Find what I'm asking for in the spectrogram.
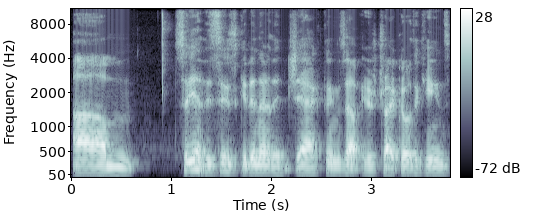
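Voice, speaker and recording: Fairly low-pitched male speech on a very clean recording with a silent background. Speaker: health podcaster reviewing studies. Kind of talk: research review talk. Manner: fast; casual with fillers.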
